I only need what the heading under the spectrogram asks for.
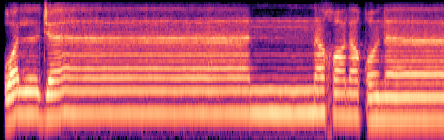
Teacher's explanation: وأخيرا المد اللازم الكلمي المثقل في كلمة والجان خلقناه، لاحظ كيف جاءت هذه النون المشددة بعد المد اللازم، أعطي كل ذي حق حقه من النطق، وتأمل هذه الألف التي لونت بالأحمر الغامق إشارة إلى المد اللازم الذي يمد ست حركات، والنون خضراء اللون لاحتياجها إلى غنة بمقدار حركتين.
